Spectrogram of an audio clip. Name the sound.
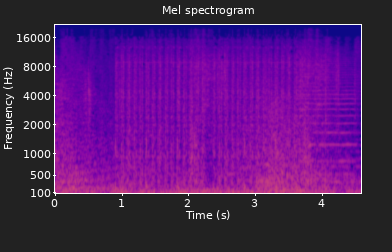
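assault rifle gunfire in Super Robot Wars V video game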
